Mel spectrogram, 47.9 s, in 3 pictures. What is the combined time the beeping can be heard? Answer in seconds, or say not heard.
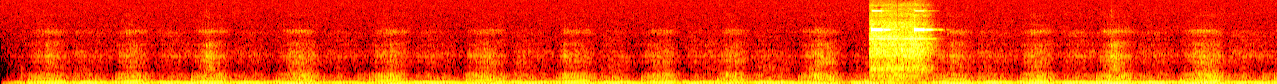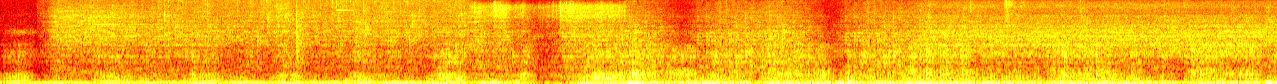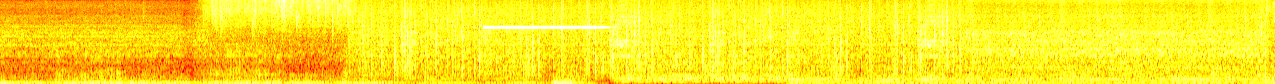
2 s.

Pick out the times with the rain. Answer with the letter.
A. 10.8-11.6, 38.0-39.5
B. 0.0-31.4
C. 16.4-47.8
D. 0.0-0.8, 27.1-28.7
C.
